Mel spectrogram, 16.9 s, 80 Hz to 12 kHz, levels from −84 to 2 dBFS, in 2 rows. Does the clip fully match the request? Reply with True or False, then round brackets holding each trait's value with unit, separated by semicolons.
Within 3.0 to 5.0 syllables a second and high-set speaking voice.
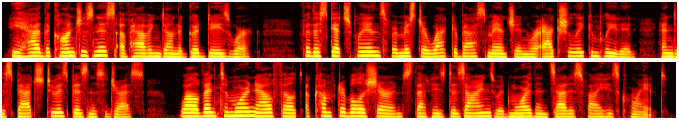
True (4.8 syllables/s; 195 Hz)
